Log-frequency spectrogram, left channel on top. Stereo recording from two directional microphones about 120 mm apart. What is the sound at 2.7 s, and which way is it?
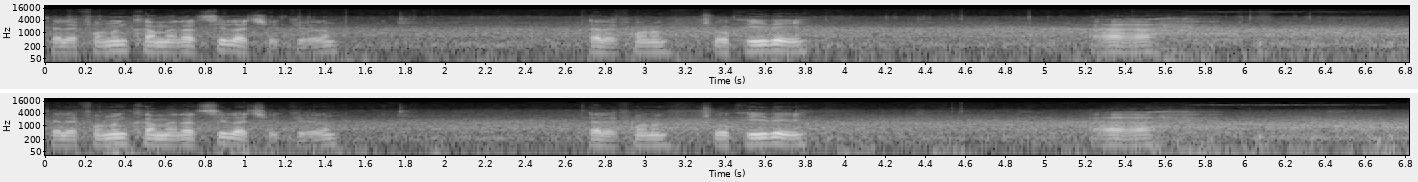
Speech, 15° right (ahead or behind).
